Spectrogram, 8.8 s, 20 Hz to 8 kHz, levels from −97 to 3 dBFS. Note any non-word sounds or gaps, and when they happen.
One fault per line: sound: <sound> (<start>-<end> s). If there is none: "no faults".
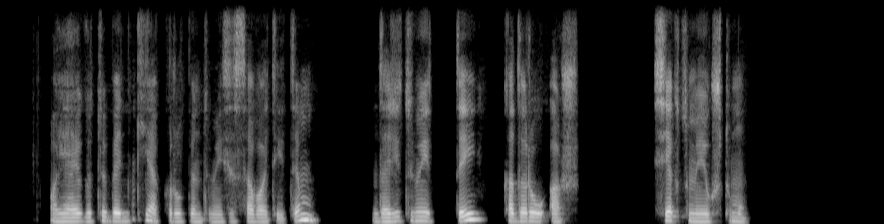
no faults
